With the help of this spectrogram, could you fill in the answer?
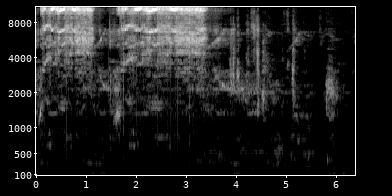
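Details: Baby monkey screaming in fright after hearing people coughing; two long, shrill, very high tonal screams of about a second and under two seconds, separated by a short pause, then faint rustling and soft sounds.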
